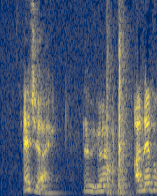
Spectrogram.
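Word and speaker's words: Ece: How to pronounce the first name? E C E. Oh, so it's AJ AJ.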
